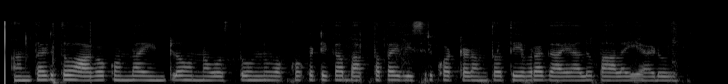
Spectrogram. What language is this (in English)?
Telugu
